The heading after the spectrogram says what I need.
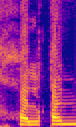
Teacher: قاف کی ادائیگی زبان کے جڑ اور تالو کے نرم حصے سے ہے. قاف حروف التفخیم میں سے بھی ہے تو ہمیں اسے بھاری آواز میں پڑھنا ہے، جو کہ اس پہ تنوین زبر ہے. · حرف الخاء کو ہم بھاری آواز میں ادا کریں گے اور اسے حلق کے اوپر والے حصے سے پڑھیں گے. پھر یہاں لام ہے اور اس پہ جزم ہے تو ہمیں لام کو ظاہر کرنا ہے.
